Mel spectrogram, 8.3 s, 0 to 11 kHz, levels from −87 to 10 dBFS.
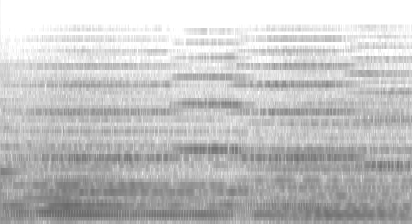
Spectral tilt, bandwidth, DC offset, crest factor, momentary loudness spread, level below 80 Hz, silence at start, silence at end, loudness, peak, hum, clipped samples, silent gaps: -4.5 dB/octave; 7.6 kHz; under 0.1%; 14 dB; 6 LU; -62 dBFS; 0 s; 0 s; -36 LUFS; -22 dBFS; none; under 0.1%; none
